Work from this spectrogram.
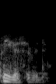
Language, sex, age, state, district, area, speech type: Assamese, male, 18-30, Assam, Goalpara, rural, conversation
